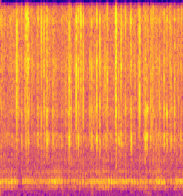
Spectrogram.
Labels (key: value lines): label: ambient
recorder: HydroMoth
